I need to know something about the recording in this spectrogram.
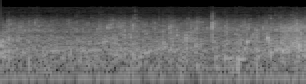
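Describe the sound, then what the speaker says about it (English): Water flowing and trickling steadily nearby, a constant watery rush with a few faint splashes and nothing else over it. "You love the sound of that water"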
